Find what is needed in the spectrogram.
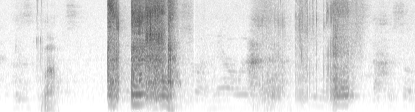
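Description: Baby blowing raspberries, buzzing her lips: a loud one of about half a second just after the first second, and a shorter one near three and a half seconds, with small baby vocal sounds between.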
